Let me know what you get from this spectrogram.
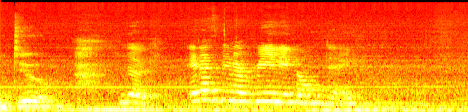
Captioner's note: sighs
